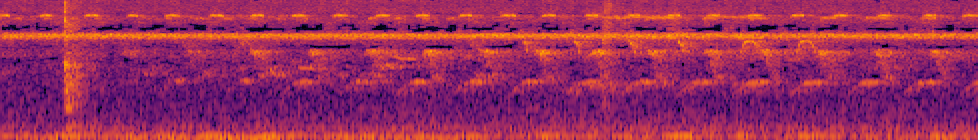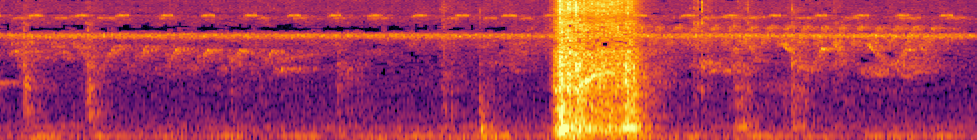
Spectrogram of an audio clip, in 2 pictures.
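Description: Outdoor summer ambience: a steady high drone of insects with scattered small bird chirps. About eight seconds in comes one short, loud burst of work noise from the metal roof, where screws are being taken out of the old trim.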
